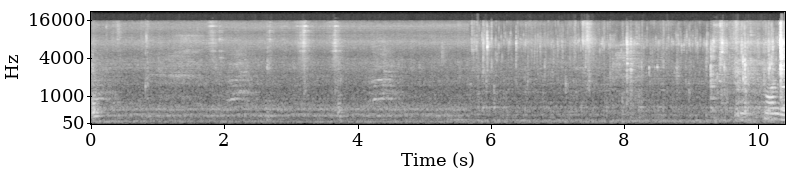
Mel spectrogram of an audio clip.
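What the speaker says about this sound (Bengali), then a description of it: "ওই ডাউলটা এবার একটু নেড়ে ওঠাই এর ভিতরে তেলে দিয়ে ফেলি" Dal is stirred in hot oil, frying with a low steady sizzle and occasional scraping and clattering that grow busier toward the end.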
